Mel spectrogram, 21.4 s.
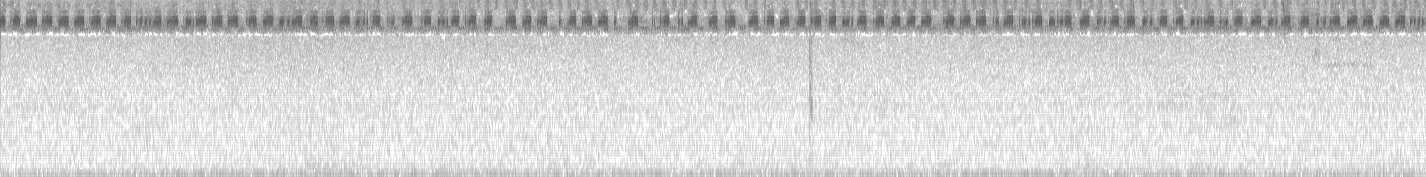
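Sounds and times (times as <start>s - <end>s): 
cricket chirping: 0.0s - 21.3s
sharp click: 12.1s - 12.3s.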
